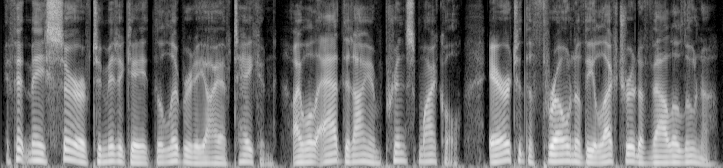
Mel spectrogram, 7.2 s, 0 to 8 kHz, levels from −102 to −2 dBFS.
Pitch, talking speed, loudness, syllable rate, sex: 115 Hz, 230 wpm, -18 LUFS, 6.8 syllables/s, male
